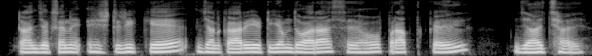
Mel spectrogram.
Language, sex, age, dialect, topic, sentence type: Magahi, male, 60-100, Western, banking, statement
